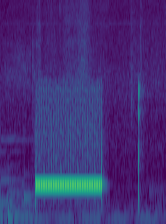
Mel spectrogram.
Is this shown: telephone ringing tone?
yes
